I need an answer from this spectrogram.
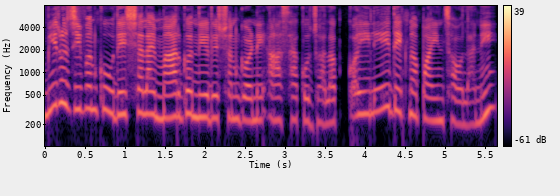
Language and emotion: Nepali, sad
